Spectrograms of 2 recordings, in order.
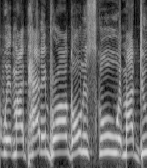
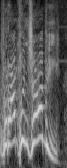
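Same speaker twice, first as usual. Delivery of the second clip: high protesting retort; high indignant young voice; 11 semitones higher than usual. Retold or imitated. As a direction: squeak it out in protest. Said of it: "I'm like".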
